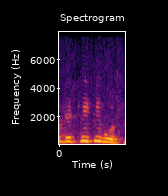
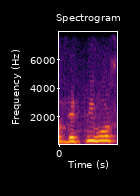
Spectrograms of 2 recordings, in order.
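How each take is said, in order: First: "detritivores" said as de-tri-ti-vores; "detritivores" with an extra "ti" in the middle; longer pronunciation. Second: "detrivores" said as de-tri-vores; "detrivores" with the middle syllable dropped; shorter pronunciation. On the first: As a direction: say "detritivores" in four beats. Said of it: "कई लोग इसको detritivores भी कहते हैं". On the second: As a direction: say "detrivores" in three beats, no extra "ti". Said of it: "कई लोग इसको detrivores कहते हैं". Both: Shown as a demonstration.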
